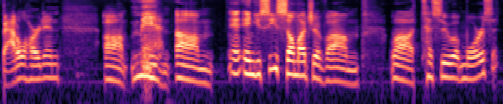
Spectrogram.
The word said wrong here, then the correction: Temuera Morrison: Is that how you say his name? Right, Temuera Morrison.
